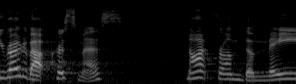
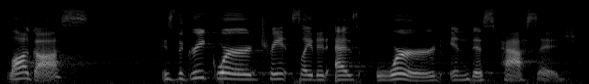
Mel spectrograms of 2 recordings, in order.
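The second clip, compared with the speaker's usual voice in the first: ordinary talk, nothing marked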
